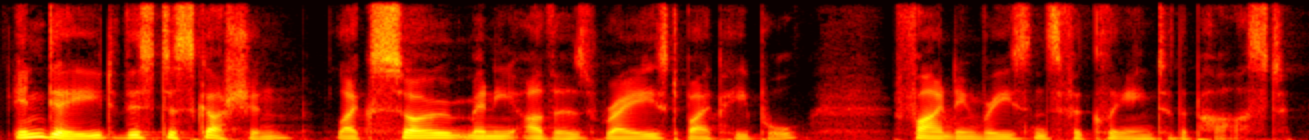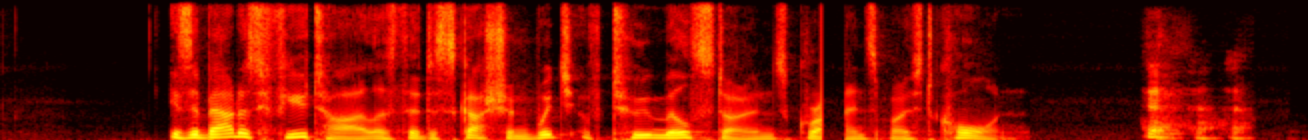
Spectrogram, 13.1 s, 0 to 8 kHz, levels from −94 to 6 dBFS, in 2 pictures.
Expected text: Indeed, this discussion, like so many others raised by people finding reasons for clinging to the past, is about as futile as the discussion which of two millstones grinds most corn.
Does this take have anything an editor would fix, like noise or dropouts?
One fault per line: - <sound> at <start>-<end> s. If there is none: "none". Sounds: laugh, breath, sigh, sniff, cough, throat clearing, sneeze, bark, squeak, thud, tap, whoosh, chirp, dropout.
- dropout at 10.6-10.8 s
- laugh at 12.2-12.8 s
